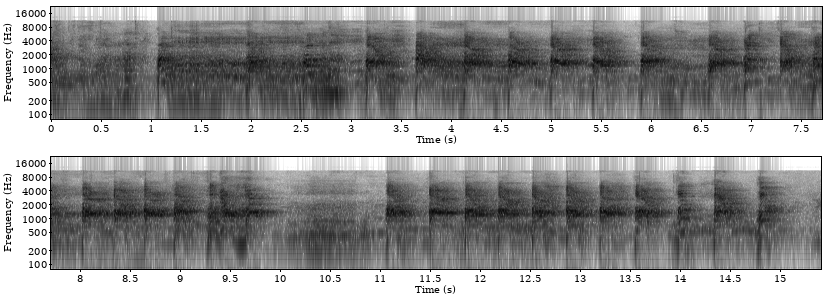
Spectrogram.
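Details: Two small pet dogs, a Bichon Poo and a Maltipoo, barking non-stop indoors while playing and biting each other; rapid sharp barks repeated nearly three times a second in dense bursts, with a brief pause near ten seconds.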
